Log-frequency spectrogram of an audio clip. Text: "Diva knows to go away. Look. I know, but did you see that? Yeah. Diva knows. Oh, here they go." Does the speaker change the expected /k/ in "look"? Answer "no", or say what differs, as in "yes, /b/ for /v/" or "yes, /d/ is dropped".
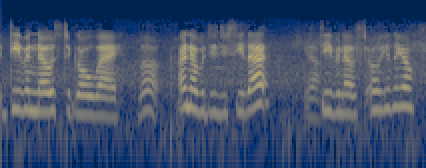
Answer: yes, /k/ is dropped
